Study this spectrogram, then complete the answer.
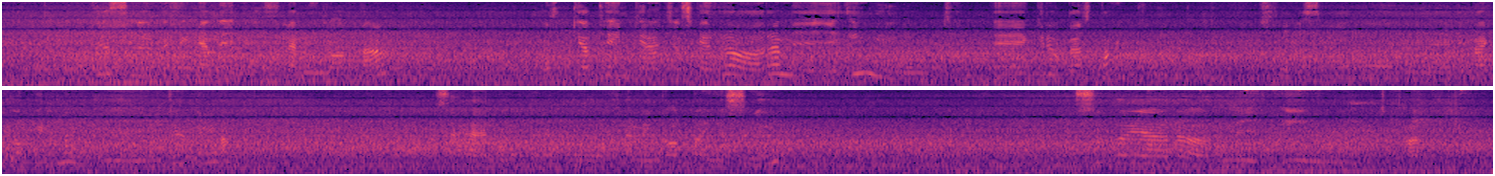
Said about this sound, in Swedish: Och det är nästan lite svårt att höra vad hon säger i trafikbullret på Fleminggatan. Och jag vill poängtera att vi inte har fuskredigerat den här inspelningen på något sätt i efterhand.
